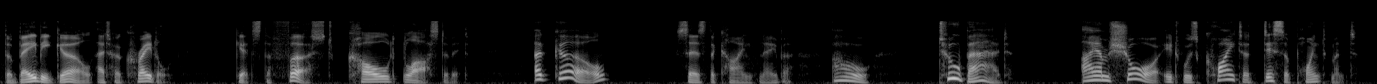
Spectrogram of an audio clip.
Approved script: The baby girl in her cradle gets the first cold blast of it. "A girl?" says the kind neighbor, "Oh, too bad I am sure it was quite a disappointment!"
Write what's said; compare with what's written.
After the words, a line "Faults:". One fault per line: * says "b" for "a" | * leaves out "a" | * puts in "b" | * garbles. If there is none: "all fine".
The baby girl at her cradle gets the first cold blast of it. "A girl?" says the kind neighbor, "Oh, too bad I am sure it was quite a disappointment!"
Faults:
* says "at" for "in"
